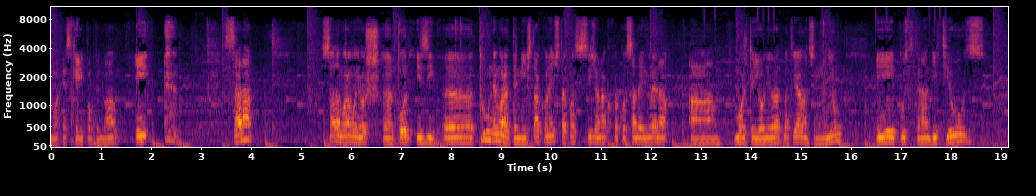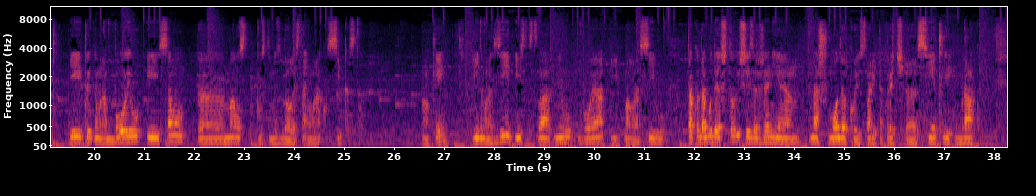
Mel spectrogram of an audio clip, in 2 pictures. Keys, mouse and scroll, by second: 0.0 Escape, 6.4-9.4 drag.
